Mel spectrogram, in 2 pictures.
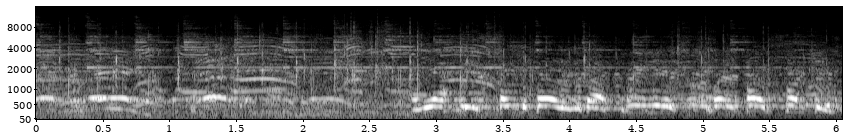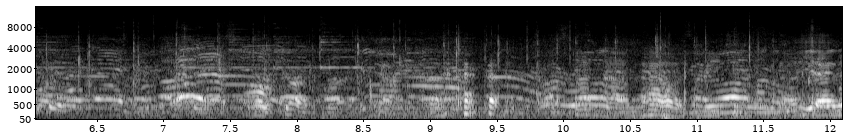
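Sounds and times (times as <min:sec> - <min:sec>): runners' footsteps on track: 0:00.0 - 0:12.0
spectators talking: 0:00.0 - 0:12.0.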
